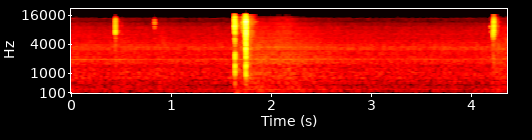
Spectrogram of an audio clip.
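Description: Computer keyboard clicking while code is edited: a faint tap about half a second in, then a quick, louder pair of clicks a little after a second and a half, over a steady background hiss.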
